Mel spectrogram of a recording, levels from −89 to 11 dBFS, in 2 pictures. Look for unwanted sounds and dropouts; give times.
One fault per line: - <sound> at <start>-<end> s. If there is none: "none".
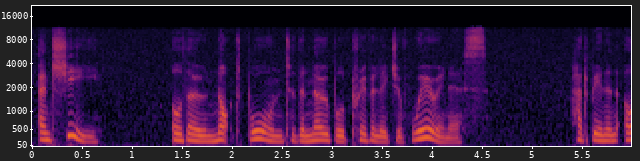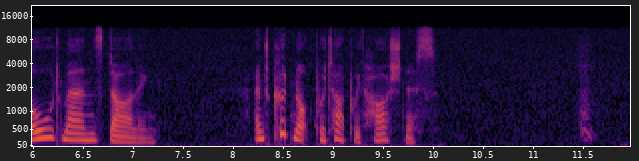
- sniff at 11.4-11.7 s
